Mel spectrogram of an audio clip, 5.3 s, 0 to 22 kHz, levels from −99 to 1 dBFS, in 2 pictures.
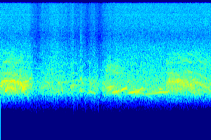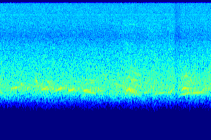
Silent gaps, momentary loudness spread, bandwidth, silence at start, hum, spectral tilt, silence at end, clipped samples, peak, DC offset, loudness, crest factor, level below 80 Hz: none; 7 LU; over 20 kHz; 0 s; none; 11 dB/octave; 0 s; under 0.1%; -20 dBFS; under 0.1%; -37 LUFS; 20 dB; under -90 dBFS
